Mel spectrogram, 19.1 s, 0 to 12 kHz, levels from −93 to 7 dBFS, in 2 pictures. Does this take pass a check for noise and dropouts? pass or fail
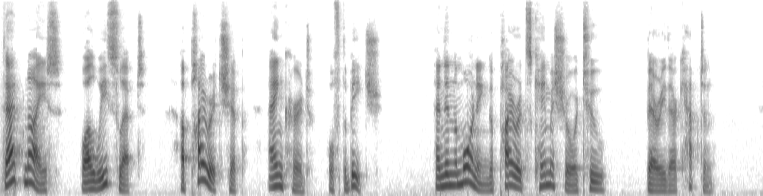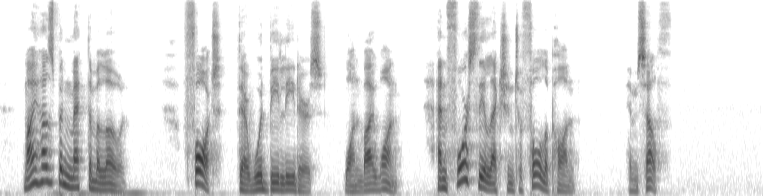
pass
